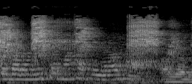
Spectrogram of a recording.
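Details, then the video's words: A parrot, described as singing, gives harsh, raspy squawks in two broad bursts over two seconds, with a hoarse, speech-like quality to the notes. "el loro que canta"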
